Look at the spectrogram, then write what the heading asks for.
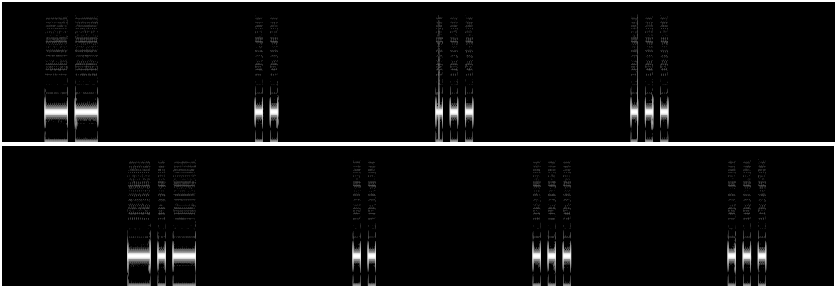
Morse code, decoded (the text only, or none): MISS KISS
